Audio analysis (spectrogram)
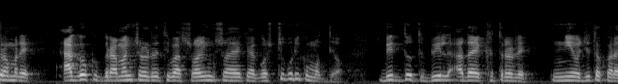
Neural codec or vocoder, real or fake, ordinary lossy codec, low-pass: none; real; none; 7.2 kHz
